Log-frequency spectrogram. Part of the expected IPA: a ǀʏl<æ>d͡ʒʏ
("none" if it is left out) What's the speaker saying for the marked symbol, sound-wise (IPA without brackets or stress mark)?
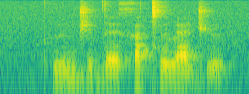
æ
